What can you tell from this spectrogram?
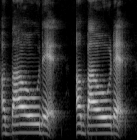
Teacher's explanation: I'll actually use a soft D sound, and you'll hear that sound on both sides of the word, and I'll say it as one. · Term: linking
